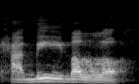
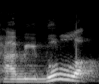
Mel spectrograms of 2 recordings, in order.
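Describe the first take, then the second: First: The vowel before 'llah' is an 'a'. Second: The vowel before 'llah' is a 'u'. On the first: The speaker calls it right. "maka harus dibaca nasab" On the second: The speaker calls it wrong.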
